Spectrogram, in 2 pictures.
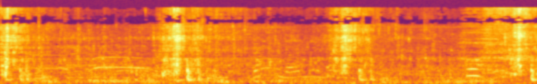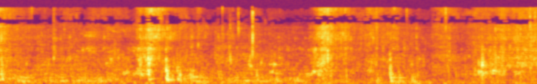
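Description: Wooden rowboat being paddled: five regular paddle strokes, about one every second and a half to two seconds, over a low steady water-and-wind noise.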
